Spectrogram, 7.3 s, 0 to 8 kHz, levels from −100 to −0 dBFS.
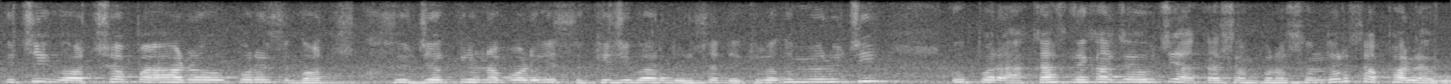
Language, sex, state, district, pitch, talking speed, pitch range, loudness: Odia, male, Odisha, Nuapada, 220 Hz, 180 wpm, 200-230 Hz, -18 LUFS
